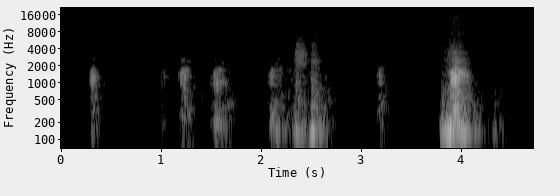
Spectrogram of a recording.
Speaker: There's a snoring baby on my lap, so that's what that sound is.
